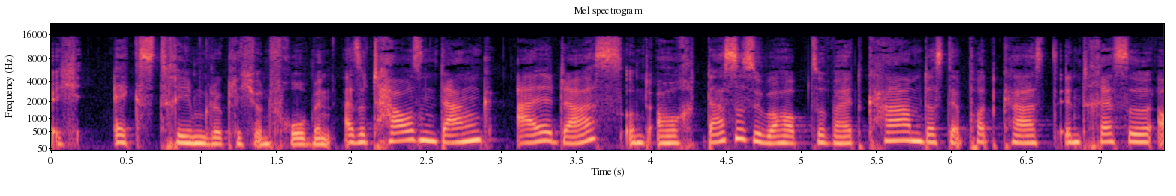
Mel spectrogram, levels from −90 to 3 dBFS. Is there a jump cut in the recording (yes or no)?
yes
